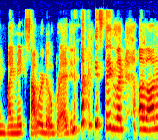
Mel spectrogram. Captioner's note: laughs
